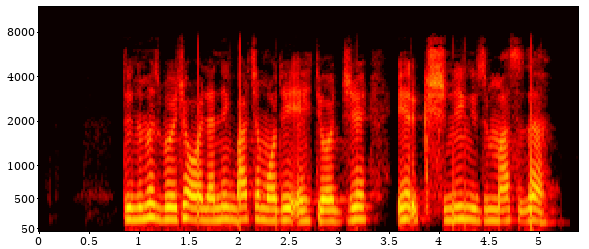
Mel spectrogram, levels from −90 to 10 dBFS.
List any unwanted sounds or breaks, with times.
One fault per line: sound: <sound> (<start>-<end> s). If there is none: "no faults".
no faults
